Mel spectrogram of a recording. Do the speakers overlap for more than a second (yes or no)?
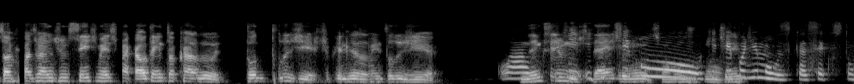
yes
